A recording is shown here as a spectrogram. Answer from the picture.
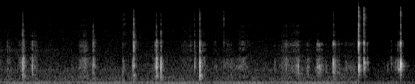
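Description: Plastic screw cap of a plastic vegetable-oil bottle being twisted open: a run of irregular sharp clicks as the tamper-evident seal ring breaks, the loudest near the end as the cap comes free.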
